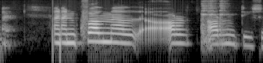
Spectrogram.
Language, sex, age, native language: Icelandic, male, 18-19, Icelandic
